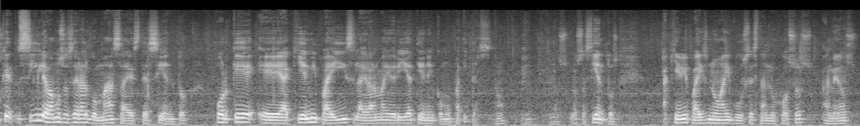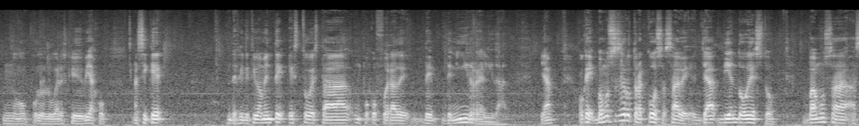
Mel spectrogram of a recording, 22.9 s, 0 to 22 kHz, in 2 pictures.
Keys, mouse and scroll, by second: 1.5 middle click, 2.1 Tab, 2.3-3.7 drag, 3.7 Tab, 19.9 Tab, 22.0 click.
